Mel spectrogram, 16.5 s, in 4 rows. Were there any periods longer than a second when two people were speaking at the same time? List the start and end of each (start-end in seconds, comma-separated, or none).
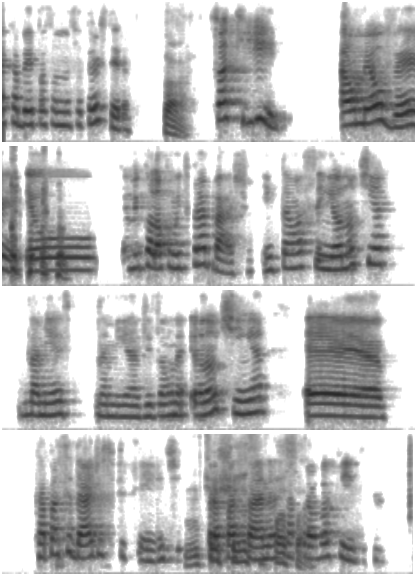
14.2-15.5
